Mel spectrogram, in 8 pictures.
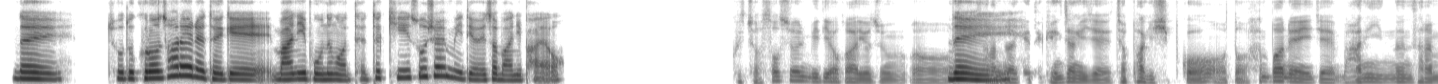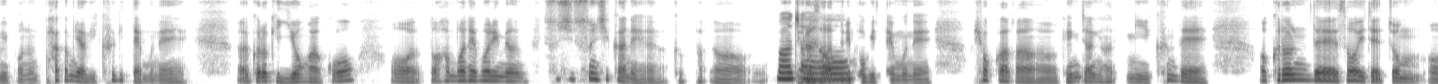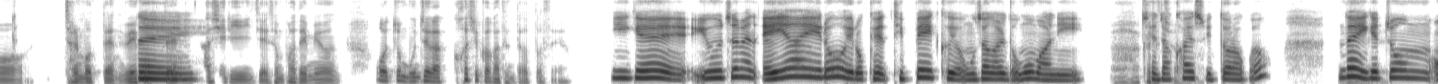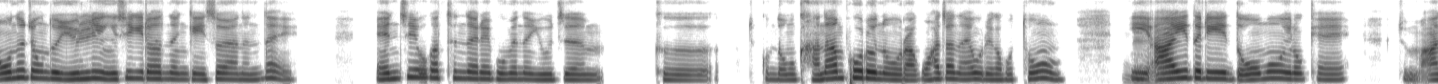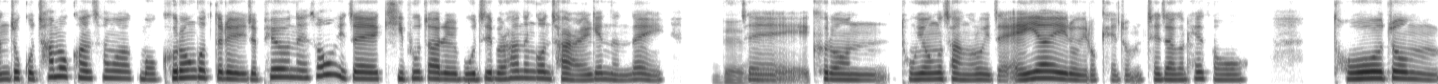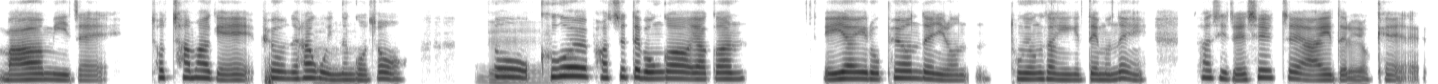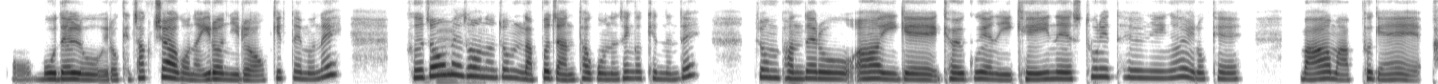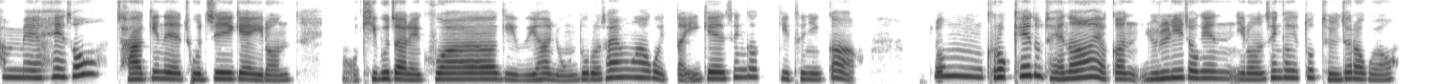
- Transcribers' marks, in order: in English: "소셜 미디어에서"; in English: "스토리텔링을"
- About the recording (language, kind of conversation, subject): Korean, podcast, 스토리로 사회 문제를 알리는 것은 효과적일까요?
